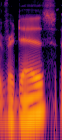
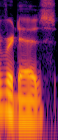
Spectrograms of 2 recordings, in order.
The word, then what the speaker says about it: Verdes: Is it Verdes? Okay, because the first time we did this, I pronounced his name wrong. So Tai Verdes, and the album is called TV.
